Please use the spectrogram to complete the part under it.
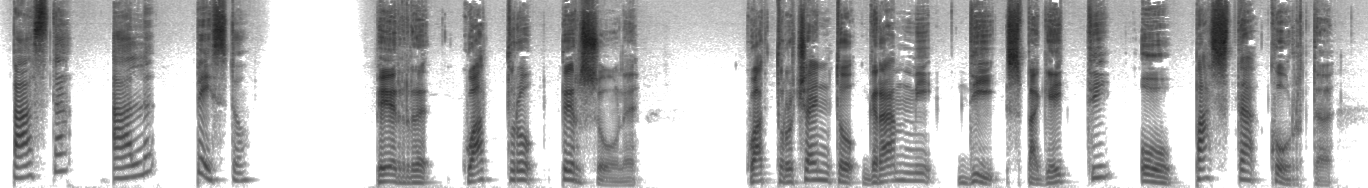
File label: Slow, Cuisine, Italian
